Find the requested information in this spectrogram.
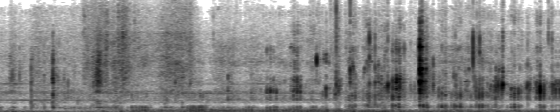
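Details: Close purring of Totoshka, a pet cat living normally on three legs, recorded during meals, play, walks and hand-wrestling; continuous deep purr, with brief rustling and tapping noises over the top.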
